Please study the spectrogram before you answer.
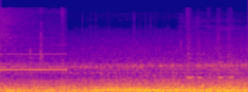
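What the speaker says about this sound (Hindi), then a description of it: "ये स्पोर्ट्स आवाज कहाँ से आ गई गाड़ी की" A sports car engine rumbles loudly nearby on an open road in Noida, a steady deep roar that swells slightly as it passes, with no talking over it.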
